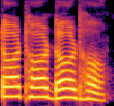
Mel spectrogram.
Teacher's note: ड का उच्चारण स्थान है मूर्धा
